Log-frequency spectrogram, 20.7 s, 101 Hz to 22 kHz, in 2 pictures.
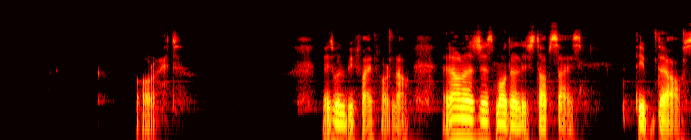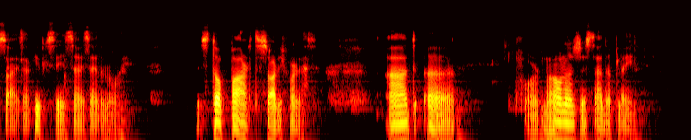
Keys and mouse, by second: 1.0 right click, 4.7 z, 5.3 z, 5.7 a, 9.0 KP_1, 14.6 shift+a, 20.6 r.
